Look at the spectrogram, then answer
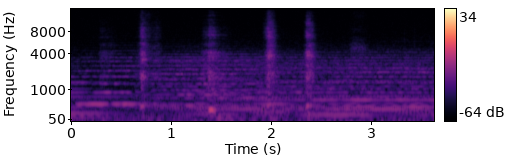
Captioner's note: sobbing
